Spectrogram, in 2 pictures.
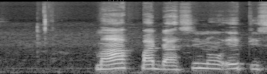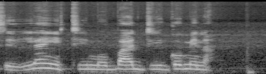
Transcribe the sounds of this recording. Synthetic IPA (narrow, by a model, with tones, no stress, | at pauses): mãː˨˦k͡pa˧da˨si˦nũ˦e˦pi˧si˨lɛ˦j̃ĩ˨tʰi˧mo˧ba˦di˧ɡo˦mĩ˦nã˨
